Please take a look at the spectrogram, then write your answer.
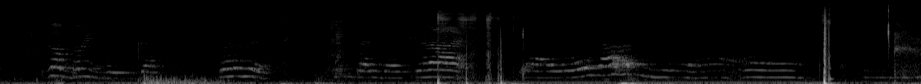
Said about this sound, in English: Minus all the baby noises in the background, it was pretty much me being as quiet as possible.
